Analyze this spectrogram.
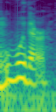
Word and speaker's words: her: You can you kind of don't really pronounce the h there. You say wither.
